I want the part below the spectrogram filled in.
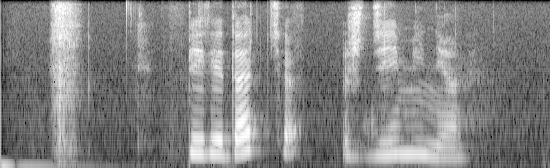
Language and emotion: Russian, neutral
